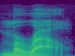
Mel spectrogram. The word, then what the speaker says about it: morale: a way to M morale keep in mind that final word morale the pronunciation the stress is on that second syllable morale there are again there's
